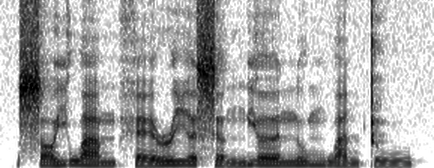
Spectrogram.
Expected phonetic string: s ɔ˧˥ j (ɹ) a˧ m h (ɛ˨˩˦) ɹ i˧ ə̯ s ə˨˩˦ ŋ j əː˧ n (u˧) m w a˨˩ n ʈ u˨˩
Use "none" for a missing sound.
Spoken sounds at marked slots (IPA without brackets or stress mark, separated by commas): w, ɛ˨˩˦, u˧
